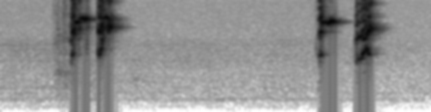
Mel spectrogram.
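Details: Caged rosy-faced lovebirds, three housed together indoors, utter two pairs of harsh, high double chirps separated by nearly two seconds of quiet.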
